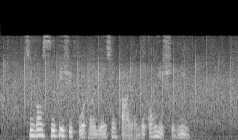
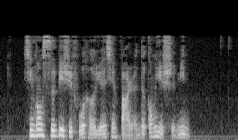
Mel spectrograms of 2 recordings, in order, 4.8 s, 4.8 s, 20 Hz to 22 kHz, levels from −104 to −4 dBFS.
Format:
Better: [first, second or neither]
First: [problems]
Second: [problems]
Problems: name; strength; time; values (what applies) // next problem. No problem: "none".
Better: second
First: background sound (Applause / Clapping); 9 dB below the speech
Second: none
